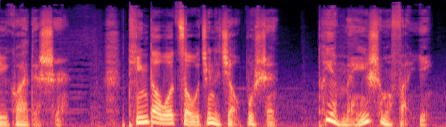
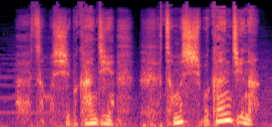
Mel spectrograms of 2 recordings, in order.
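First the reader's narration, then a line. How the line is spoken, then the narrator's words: Muttering quietly. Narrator (Chinese): 嘴里不停的小声嘟囔着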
